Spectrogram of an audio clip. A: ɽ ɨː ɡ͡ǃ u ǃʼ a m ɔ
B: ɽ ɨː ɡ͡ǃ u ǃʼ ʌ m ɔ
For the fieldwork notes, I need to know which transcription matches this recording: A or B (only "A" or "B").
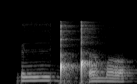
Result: B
